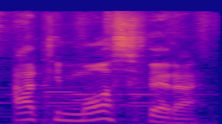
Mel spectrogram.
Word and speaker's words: atmósfera: Nossa próxima palavra em espanhol seria atmósfera. Em português seria atmosfera. A diferença então seria que em espanhol a sílaba mais forte seria mos e em português a sílaba mais forte seria fé.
